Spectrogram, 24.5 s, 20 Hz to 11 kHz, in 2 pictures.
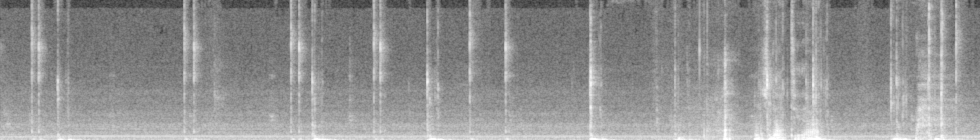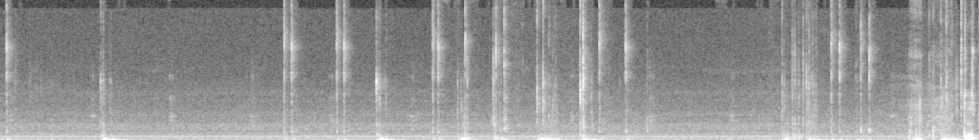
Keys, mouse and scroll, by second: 2.2 g, 4.7 g, 8.5 e, 15.7 g, 17.6 g, 18.0 shift+middle click, 19.0 click, 19.5 g, 23.0 ctrl+r, 23.0 scroll down 1.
